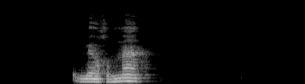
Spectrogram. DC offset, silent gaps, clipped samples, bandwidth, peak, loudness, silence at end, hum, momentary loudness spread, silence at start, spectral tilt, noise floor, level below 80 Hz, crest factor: under 0.1%; none; under 0.1%; 11 kHz; -8 dBFS; -23 LUFS; 1.55 s; none; 8 LU; 0.75 s; -7.5 dB/octave; -88 dBFS; -64 dBFS; 20 dB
